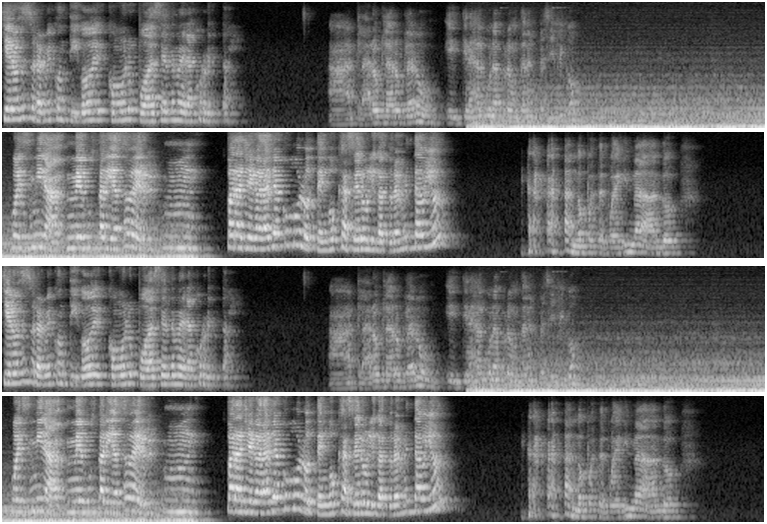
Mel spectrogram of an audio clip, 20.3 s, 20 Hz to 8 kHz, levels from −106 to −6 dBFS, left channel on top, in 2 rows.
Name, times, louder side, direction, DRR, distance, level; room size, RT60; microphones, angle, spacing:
voice 1, 0.0-2.8 10.3-12.8 13.2-16.0, equal, 10° left, -6 dB, 2.1 m, -22 dB
voice 2, 4.4-7.7 17.2-19.4, left 2 dB, 75° left, 0 dB, 2.8 m, -35 dB
sound 1, 6.2-12.7, right 1 dB, 35° left, 4.1 m, -23 dB
12.0 x 4.6 x 3.7 m, 0.42 s
head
